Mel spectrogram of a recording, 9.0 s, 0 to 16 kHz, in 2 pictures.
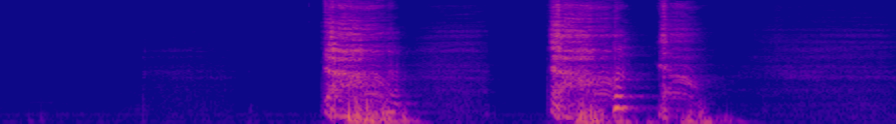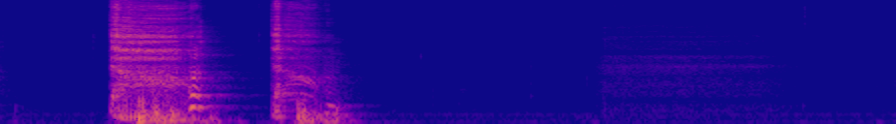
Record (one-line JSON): {"three_cough_length": "9.0 s", "three_cough_amplitude": 13529, "three_cough_signal_mean_std_ratio": 0.35, "survey_phase": "alpha (2021-03-01 to 2021-08-12)", "age": "18-44", "gender": "Female", "wearing_mask": "No", "symptom_new_continuous_cough": true, "symptom_onset": "6 days", "smoker_status": "Never smoked", "respiratory_condition_asthma": false, "respiratory_condition_other": false, "recruitment_source": "REACT", "submission_delay": "2 days", "covid_test_result": "Negative", "covid_test_method": "RT-qPCR"}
